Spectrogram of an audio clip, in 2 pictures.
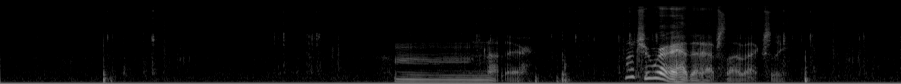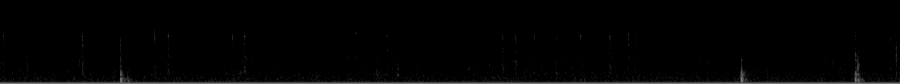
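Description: Wooden blocks thud softly as they are placed.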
